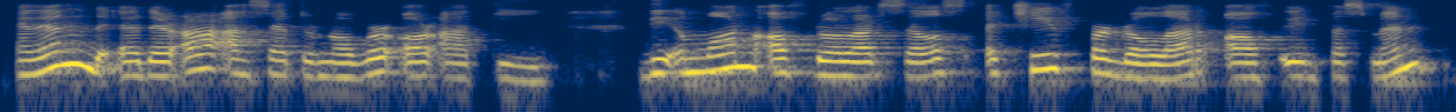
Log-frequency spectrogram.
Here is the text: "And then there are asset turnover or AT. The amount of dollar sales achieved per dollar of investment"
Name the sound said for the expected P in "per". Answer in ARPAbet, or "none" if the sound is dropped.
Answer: P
